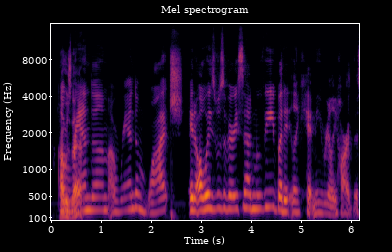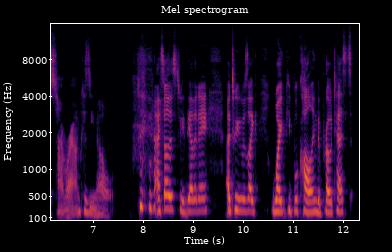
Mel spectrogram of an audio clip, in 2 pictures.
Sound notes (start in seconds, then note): 7.9 laughing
